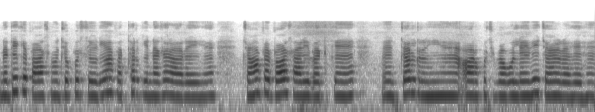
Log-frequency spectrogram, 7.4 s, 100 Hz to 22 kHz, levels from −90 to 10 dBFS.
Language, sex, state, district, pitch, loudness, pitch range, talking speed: Hindi, female, Chandigarh, Chandigarh, 220 Hz, -18 LUFS, 215-230 Hz, 220 wpm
